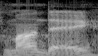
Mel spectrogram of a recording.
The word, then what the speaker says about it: Maundy: But as I did a little research, I actually found out that I don't know everything, that it really is pronounced Monday, and that's because it's a Latin word, and the Latin word means a mandate or a command.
